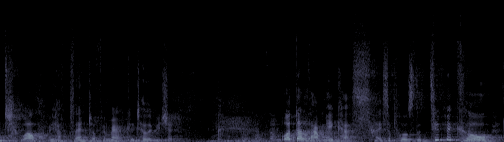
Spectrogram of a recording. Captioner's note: laughter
